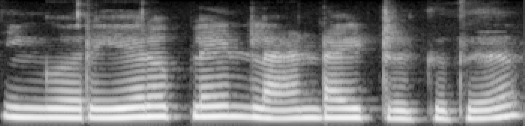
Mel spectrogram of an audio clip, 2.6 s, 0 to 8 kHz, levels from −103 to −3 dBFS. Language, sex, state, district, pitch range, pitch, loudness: Tamil, female, Tamil Nadu, Nilgiris, 205-230 Hz, 215 Hz, -12 LUFS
